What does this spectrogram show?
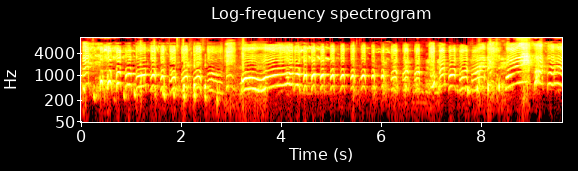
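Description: Baby girl laughing hysterically in quick bursts, several laughs a second, breaking into one long high-pitched squeal partway through.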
